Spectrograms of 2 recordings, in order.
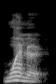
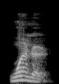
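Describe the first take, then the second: No difference in how they are said.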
